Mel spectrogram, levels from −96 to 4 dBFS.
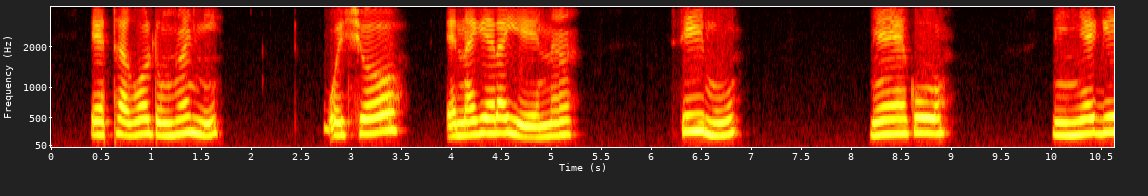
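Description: From 4.64 to 5.10 s the speech breaks into repeated packet loss with a robotic sound. Four separate gaps fall inside half a second, each no longer than 21 ms. About 60 ms of audio never arrives, and roughly 66 ms of synthetic continuation fills the holes, about 14% of that span. Because each patch extends the previous waveform and the next gap follows almost at once, the passage turns choppy and robotic.

Short concealed packet loss follows at 5.93 to 5.96 s. Around 20 ms is missing, and about 18 ms of extrapolated signal covers the hole before blending back into the real audio, leaving a brief smear. A second instance sits between 6.28 and 6.45 s. Again about 20 ms is lost, but only about 10 ms is concealed, and the timeline gains a small extra stretch, heard as a slight wobble.

At 6.99 to 7.03 s there is a short stall from a late packet. The jitter buffer ran dry, and the receiver held the last sound for about 26 ms until the packet turned up, then resumed from the same point. 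Nothing is lost, but the sound lingers with a faint buzz or dip.

A third short concealed packet loss at 7.09 to 7.13 s drops about 20 ms, covered by roughly 15 ms of fill, giving a quick smear. Throughout, the call path passes nothing above 4 kHz, which fits a 64 kbps G.711 mu-law codec.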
